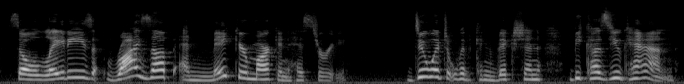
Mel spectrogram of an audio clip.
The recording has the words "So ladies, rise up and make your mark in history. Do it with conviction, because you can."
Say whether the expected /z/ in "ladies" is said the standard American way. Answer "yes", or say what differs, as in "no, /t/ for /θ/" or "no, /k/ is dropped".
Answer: yes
